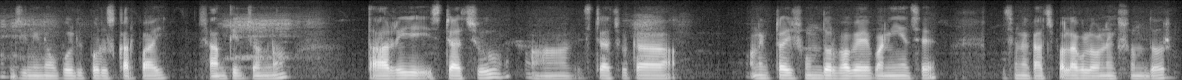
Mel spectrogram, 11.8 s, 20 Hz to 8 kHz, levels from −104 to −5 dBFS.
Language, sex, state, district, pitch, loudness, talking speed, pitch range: Bengali, male, West Bengal, Jhargram, 100 Hz, -22 LUFS, 80 wpm, 100-105 Hz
